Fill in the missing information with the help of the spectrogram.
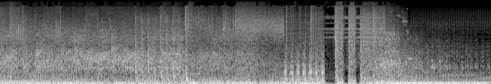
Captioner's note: loud futuristic bang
